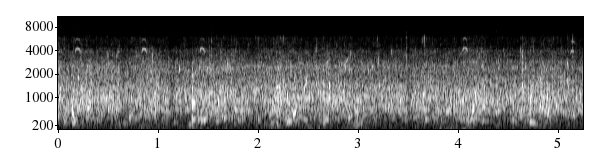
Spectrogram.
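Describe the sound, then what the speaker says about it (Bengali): Water rippling in small waves, a continuous soft broadband wash with faint trickling and lapping detail, steady and moderately close with no talk. "এই পানি দেখেন কিভাবে ঢেউ খেলতেছে।"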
